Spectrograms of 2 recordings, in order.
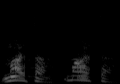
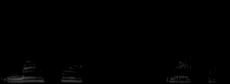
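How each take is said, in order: First: It is said in a harsh, critical tone. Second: It is said in a tender, gentle tone.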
